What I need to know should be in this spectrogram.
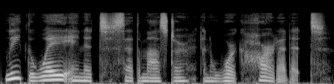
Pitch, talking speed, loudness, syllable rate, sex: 175 Hz, 235 wpm, -19 LUFS, 4.4 syllables/s, female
